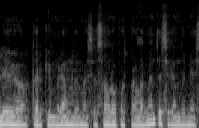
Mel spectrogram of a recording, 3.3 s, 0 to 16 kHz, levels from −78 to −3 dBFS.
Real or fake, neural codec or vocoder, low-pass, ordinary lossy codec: real; none; 14.4 kHz; AAC, 96 kbps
